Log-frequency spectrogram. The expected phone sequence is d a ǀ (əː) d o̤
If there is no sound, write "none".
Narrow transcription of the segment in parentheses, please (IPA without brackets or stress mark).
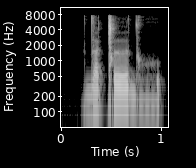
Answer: əː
